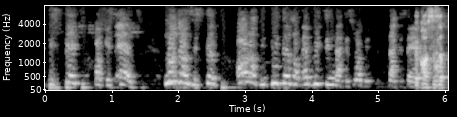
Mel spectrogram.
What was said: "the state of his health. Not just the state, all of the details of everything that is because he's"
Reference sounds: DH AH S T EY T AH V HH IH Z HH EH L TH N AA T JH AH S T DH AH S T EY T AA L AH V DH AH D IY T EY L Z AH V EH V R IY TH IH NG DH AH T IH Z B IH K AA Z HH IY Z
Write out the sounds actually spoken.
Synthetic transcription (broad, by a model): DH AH S T EY T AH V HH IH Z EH TH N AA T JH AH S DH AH S T EY T AA L AH V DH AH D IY T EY L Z AH V EH V R IY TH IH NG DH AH T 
